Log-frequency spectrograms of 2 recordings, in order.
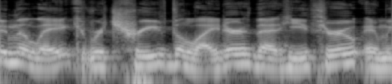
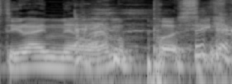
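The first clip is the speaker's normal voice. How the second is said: ordinary talk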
